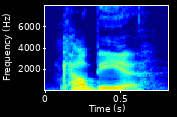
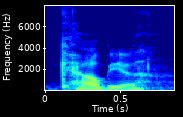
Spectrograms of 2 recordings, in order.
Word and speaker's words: cobia: mids in there probably kalbia it's a fish species cabia cobia so i was saying the oh wrong cowbeer thank you for telling me how to pronounce that cowbeer i have no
